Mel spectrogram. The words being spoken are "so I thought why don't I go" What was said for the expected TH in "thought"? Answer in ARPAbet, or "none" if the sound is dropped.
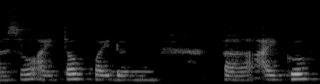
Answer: T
